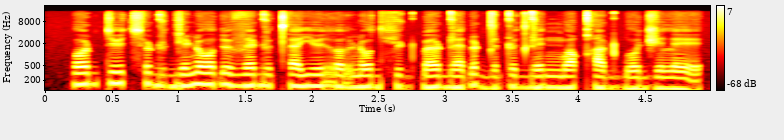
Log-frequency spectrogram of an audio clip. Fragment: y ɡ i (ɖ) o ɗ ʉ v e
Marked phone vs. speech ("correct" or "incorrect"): incorrect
